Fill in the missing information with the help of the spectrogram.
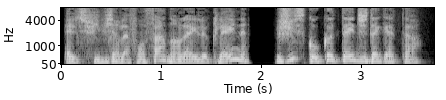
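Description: Expressive husky audiobook narrator. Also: medium pitch, moderate pace, no echo, clean studio sound. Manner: expressive reading with varied voices. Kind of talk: scripted narration.

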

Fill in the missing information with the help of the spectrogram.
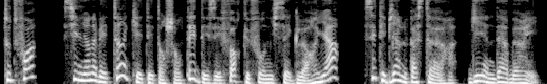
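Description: A woman narrating an audiobook in a wry, lively storytelling manner. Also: deep voice, moderate pace, breathy edge, no room sound, clean studio sound. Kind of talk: scripted narration.

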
